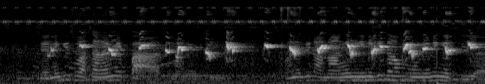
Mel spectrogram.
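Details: Yellow-vented Bulbul (trucuk) kept in a hanging cage, a newcomer singing in the 'konslet kemedol' style and fit for tutoring: rapid chirped notes about four a second, with a person talking quietly underneath.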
